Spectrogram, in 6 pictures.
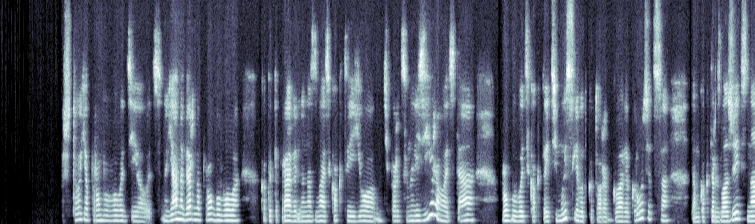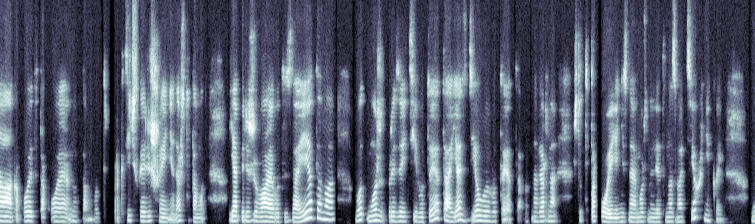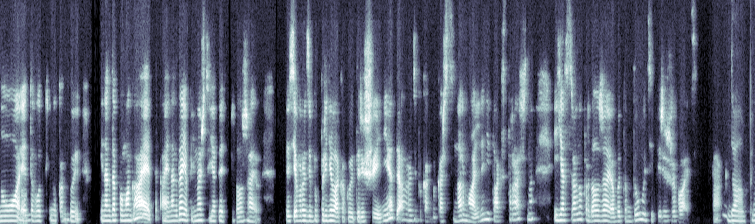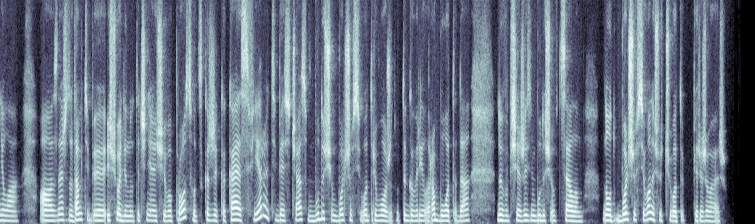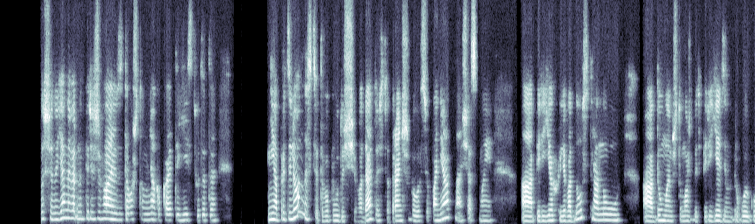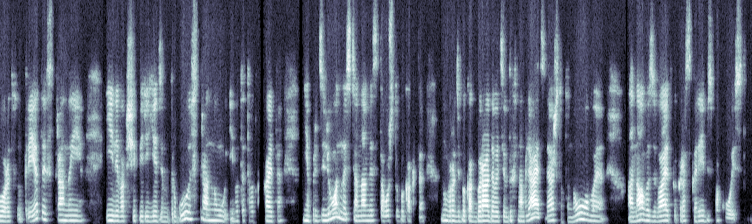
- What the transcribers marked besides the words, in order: tapping
- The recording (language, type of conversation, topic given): Russian, advice, Как перестать бороться с тревогой и принять её как часть себя?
